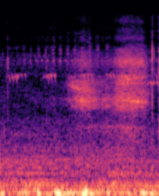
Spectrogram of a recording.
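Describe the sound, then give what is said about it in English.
Crickets chirp steadily in a field, a high continuous trill with a second insect chorus swelling in partway through, over a low rumbling outdoor background. “Crickets in a field”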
